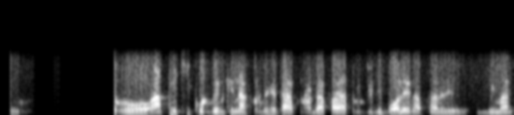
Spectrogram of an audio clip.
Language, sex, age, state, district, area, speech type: Bengali, male, 30-45, West Bengal, Hooghly, urban, conversation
